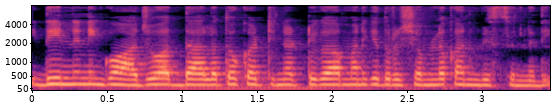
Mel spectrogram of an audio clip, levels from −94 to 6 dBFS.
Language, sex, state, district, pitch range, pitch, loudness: Telugu, female, Andhra Pradesh, Chittoor, 195-210 Hz, 200 Hz, -14 LUFS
